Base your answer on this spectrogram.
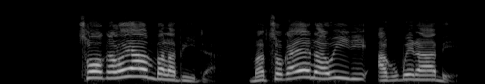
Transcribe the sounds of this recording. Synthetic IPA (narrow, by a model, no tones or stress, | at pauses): t͡sʰɔkalɔjambalap̬iːta̰ | mat͡sʰɔkajɛnaːwiɾiakuɓwɛɾaːɓɛ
